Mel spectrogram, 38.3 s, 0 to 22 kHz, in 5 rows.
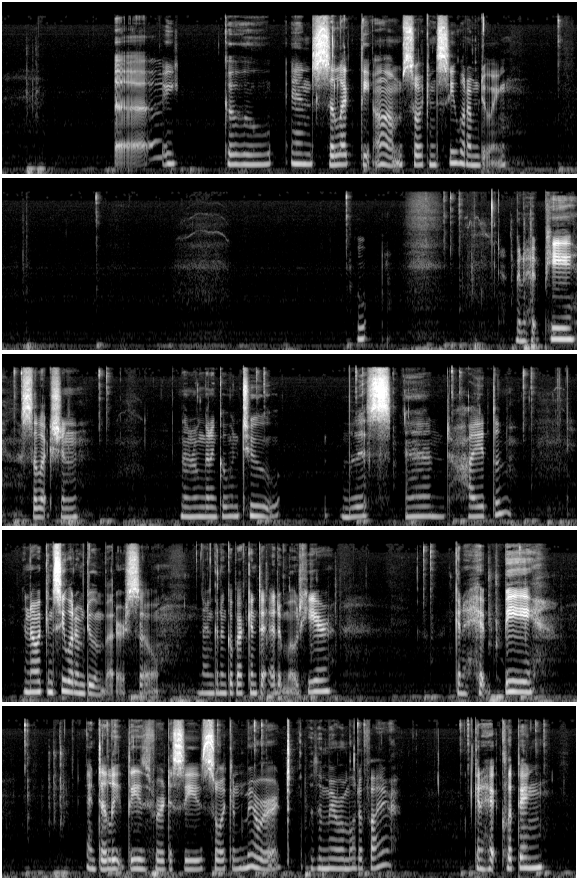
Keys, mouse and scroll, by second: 0.4 c, 13.8-15.6 drag, 14.7 p, 16.2 Tab, 16.7-17.9 drag, 18.8-22.3 drag, 22.3-23.8 middle drag, 23.8-24.8 drag, 24.8 Tab, 29.6 b, 31.4 x, 33.5-34.1 drag, 36.0-37.8 middle drag.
